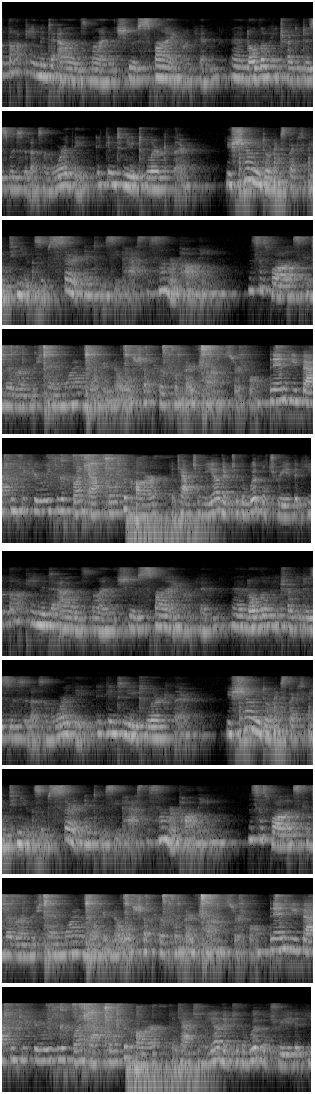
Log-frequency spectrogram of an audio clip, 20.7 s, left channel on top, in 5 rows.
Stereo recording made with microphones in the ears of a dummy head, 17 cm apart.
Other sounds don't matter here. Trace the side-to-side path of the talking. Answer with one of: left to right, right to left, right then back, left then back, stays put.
right then back.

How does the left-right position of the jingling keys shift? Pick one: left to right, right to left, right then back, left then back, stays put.
left to right.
